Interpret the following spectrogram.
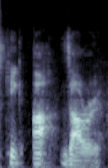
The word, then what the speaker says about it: Kikazaru: that second vowel in this is an A. Intuitively to me it feels like it would be an I, but it is not. It is Kikazaru, so keep that one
